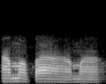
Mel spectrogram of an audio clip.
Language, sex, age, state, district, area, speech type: Tamil, male, 30-45, Tamil Nadu, Ariyalur, rural, conversation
